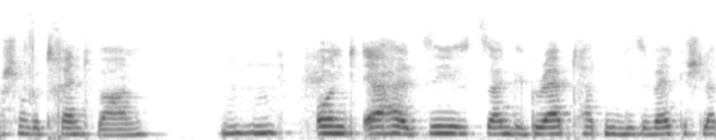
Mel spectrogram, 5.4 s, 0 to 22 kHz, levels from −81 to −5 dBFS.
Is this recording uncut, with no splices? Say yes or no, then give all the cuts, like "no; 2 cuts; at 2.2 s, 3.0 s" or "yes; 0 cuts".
no; 1 cut; at 1.6 s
